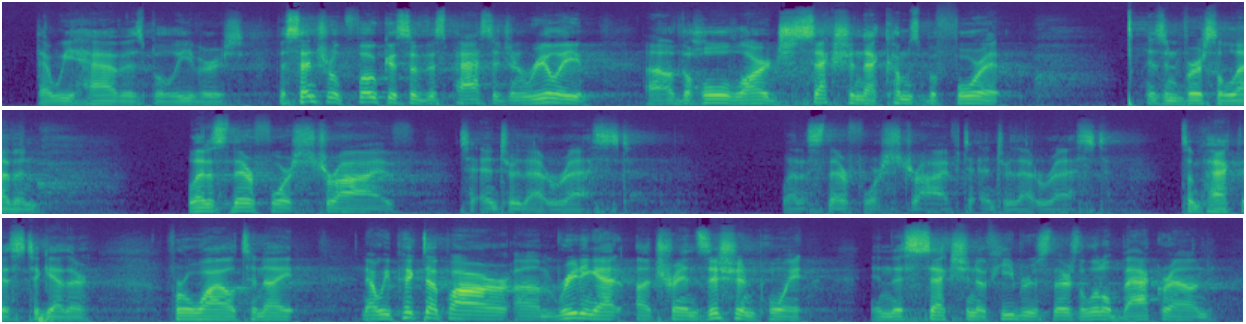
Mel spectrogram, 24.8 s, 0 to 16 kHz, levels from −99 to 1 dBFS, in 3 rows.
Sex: male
